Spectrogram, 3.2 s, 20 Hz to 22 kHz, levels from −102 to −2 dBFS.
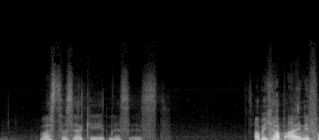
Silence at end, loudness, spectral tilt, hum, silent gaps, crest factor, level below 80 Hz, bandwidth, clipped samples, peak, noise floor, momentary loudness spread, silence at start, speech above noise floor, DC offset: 0 s; -31 LUFS; -7.5 dB/octave; none; none; 26 dB; -80 dBFS; 11 kHz; under 0.1%; -8 dBFS; -80 dBFS; 20 LU; 0.4 s; 50 dB; under 0.1%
